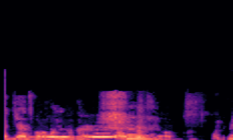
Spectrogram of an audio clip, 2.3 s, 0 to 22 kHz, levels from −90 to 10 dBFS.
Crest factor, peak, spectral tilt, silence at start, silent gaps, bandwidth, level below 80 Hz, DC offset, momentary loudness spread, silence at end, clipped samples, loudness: 12 dB; -2 dBFS; -5 dB/octave; 0.05 s; none; 8 kHz; -60 dBFS; under 0.1%; 17 LU; 0 s; under 0.1%; -13 LUFS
